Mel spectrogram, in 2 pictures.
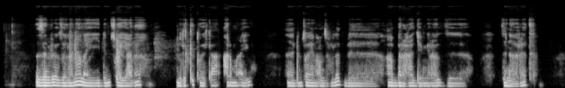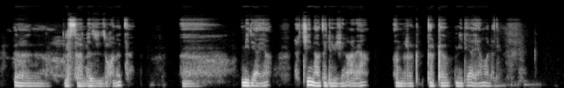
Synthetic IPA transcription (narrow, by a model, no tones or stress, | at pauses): ʔɨzɨnɾiʔozɐlːɐnanajd̪ɨmt͡sʼwɔjːanɐ | mɨlɨkʰːɨt̪wɔjkʰɐʔaʔːɾmaʔɨjːu | d̪ɨmt͡sʼwɔjːanakʰɐmzɨfɨlːɐt̪̚ʼbɨ | aβbɐɾahad͡ʒɛmːiɾa | zɨnɐβɐɾɐt̪ | lɨsanhɨzbizɨxo̞nɐt̪ | mid̪ijaja | ħɨ̥t͡ʃːinaβt̪ʰeleβiʒɨnaβja | ɨnt̪ʰːɨɾɨkʰːɐβmid̪ijajːamalɐt̪ʰju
